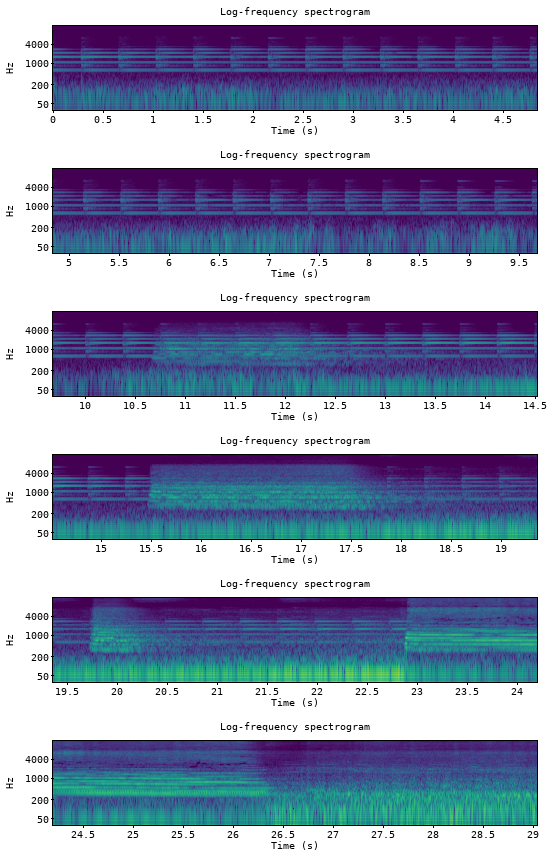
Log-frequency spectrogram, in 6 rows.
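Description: A railroad crossing bell rings steadily, pulsing evenly, as a Canadian National SD75I diesel locomotive approaches. About eleven seconds in the locomotive's air horn sounds the grade-crossing signal: two long blasts, a short one and a final long one that dips slightly in pitch. Then the rumble and clatter of the freight train's wheels passing the crossing.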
